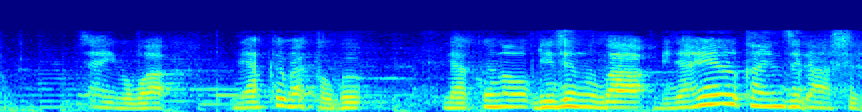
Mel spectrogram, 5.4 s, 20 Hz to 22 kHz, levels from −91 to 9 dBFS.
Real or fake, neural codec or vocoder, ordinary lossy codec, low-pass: fake; codec, 24 kHz, 0.9 kbps, WavTokenizer, medium music audio release; none; 7.2 kHz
